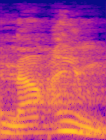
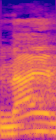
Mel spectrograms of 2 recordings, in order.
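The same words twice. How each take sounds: First: It is said with a throaty middle consonant. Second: It is said without a throaty middle consonant. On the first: The speaker calls it right. "Nun Ain Ya Mim" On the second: The speaker calls it wrong. "Bukan Naim ya"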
